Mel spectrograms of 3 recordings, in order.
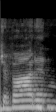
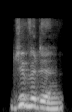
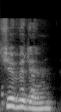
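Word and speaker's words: Givaudan: So you've probably heard of simise and IFFF and Fermanich and Javadin which I learned today is pronounced um how's it pronounced? Like gainic. No, I had it written down, too. Jividan.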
